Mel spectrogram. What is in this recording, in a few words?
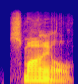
"smile", American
